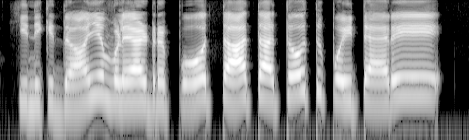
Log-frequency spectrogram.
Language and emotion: Tamil, happy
